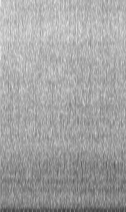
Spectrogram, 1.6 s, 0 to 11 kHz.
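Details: Rebuilt crashed BMW GS boxer twin after first start, warm at 95–99 °C coolant before the fan cuts in: steady even low thrum at idle with no knocks or misses; normal warm idle.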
